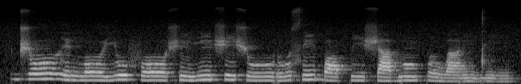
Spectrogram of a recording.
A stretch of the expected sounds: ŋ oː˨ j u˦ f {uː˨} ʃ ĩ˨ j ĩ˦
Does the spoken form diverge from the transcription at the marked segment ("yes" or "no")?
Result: yes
